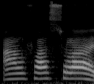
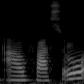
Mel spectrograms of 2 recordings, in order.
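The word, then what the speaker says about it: الفصلَ: Al-fasla di situ termasuk maf'ul bi atau objek, yang mana tanda baca maf'ul bi ketika mufrad adalah fathah, maka di situ dibacanya al-fasla, bukan al-faslu ataupun al-fasli.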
